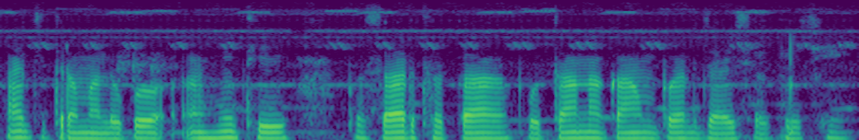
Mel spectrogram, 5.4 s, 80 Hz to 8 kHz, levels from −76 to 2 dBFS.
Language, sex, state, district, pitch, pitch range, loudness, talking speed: Gujarati, male, Gujarat, Valsad, 125 Hz, 120-130 Hz, -21 LUFS, 135 wpm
